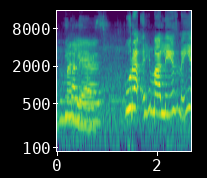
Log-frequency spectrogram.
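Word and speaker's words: Himalayas: मैं हिमालयस की प्रोनाउंसिएशन सुन रही। अच्छा, हिमालयास, मैं कह रही थी हिमालयास माउंटेन रेंजेस, और हमदा कह रही थी हिमालयज है, तो फिर हिमालयज ही निकला।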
